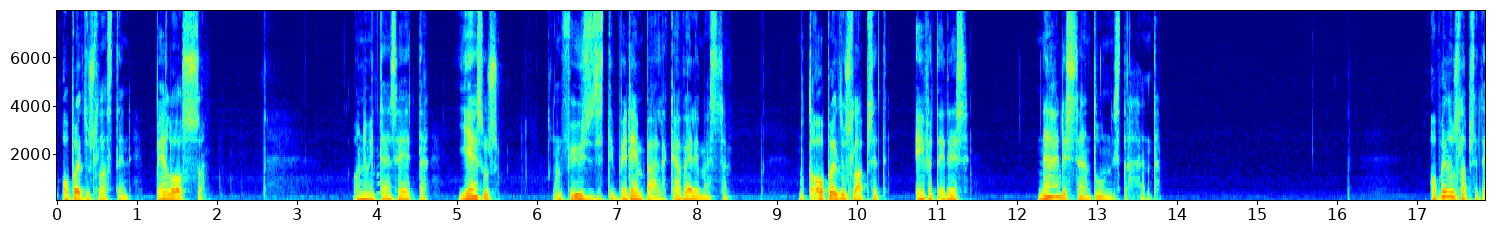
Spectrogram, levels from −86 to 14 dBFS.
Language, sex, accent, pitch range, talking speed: Finnish, male, native, 105-135 Hz, 65 wpm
